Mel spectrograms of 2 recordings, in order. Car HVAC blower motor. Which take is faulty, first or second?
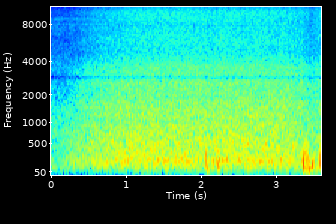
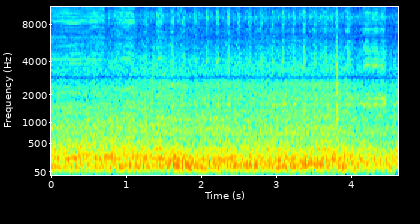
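second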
